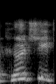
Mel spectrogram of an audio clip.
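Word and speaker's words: Củ Chi: guys know, the Coochie tunnels. I'm trying to say that without laughing, but that is how you pronounce them.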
